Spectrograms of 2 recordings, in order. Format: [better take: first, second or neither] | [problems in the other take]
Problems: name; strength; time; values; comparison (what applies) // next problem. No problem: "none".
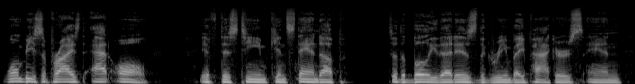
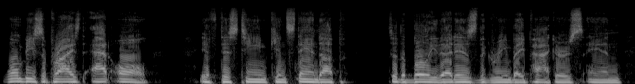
first | distortion; slight; 9% of the sound clipped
